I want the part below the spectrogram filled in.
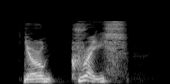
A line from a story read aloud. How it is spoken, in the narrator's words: sneered Jethro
